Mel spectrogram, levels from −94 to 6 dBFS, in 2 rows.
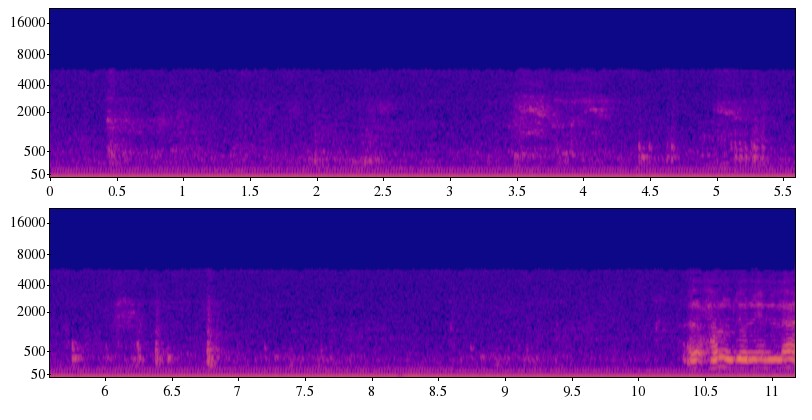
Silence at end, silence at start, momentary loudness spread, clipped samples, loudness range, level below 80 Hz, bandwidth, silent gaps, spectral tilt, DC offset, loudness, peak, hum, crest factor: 0 s; 0 s; 19 LU; under 0.1%; 11 LU; -68 dBFS; 6 kHz; none; -5.5 dB/octave; 0.3%; -49 LUFS; -26 dBFS; 50 Hz at -65 dBFS; 24 dB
